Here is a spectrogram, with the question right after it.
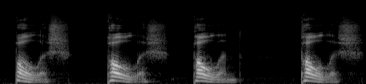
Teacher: the way they say the word Poland or Polish is like with a very strong accent on the Po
